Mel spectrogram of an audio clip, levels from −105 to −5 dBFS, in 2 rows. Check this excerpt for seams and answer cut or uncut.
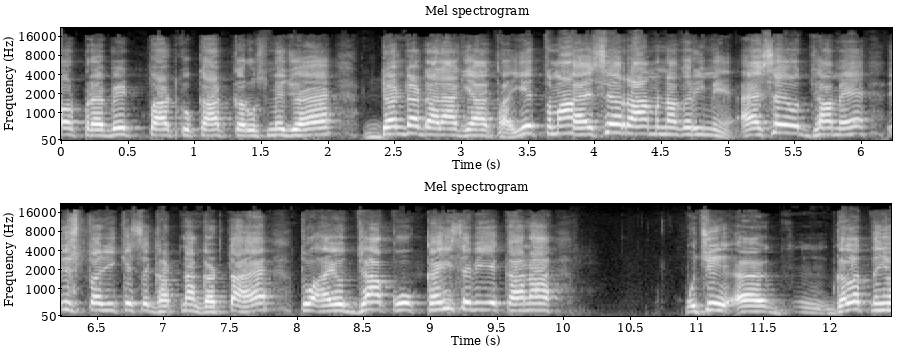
cut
